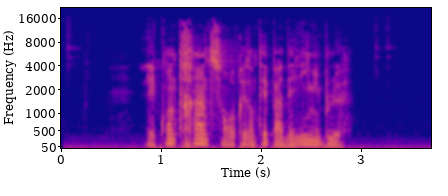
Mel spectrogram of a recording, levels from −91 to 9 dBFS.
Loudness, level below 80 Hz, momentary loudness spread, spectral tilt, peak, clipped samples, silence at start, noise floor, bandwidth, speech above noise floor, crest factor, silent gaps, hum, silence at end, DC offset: -29 LUFS; -50 dBFS; 13 LU; -4 dB/octave; -8 dBFS; under 0.1%; 0.85 s; -61 dBFS; 16.5 kHz; 31 dB; 24 dB; none; none; 0.8 s; under 0.1%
